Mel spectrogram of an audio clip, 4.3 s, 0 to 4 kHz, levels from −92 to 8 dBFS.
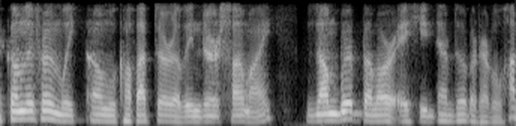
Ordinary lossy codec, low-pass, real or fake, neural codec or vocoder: none; 3.6 kHz; fake; codec, 16 kHz, 0.5 kbps, X-Codec, HuBERT features, trained on balanced general audio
